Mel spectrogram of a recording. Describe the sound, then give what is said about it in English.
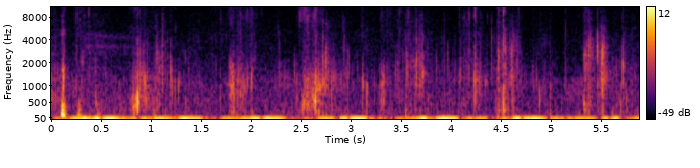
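Several people's footsteps as they walk toward a cemetery at night: many uneven, scuffing steps, fairly quiet and overlapping, in an irregular walking rhythm. “And we're just kind of walking towards the cemetery.”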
